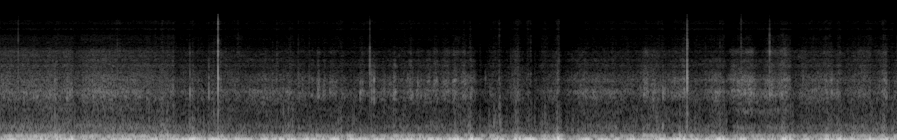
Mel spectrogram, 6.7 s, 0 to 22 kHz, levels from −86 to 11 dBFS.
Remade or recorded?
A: remade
